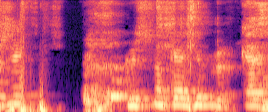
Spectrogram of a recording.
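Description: A man clears his throat briefly near the start, then goes back to speaking.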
